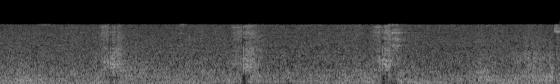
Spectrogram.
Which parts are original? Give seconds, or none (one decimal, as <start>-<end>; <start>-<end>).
0.0-2.6; 5.1-5.6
